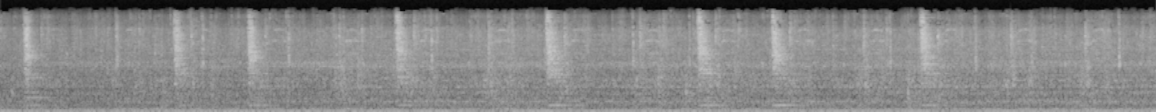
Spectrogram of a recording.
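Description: Large horizontal single-cylinder stationary engine with a heavy spoked flywheel running slowly: a sharp exhaust beat every second or so, not quite evenly spaced, over a steady low hum.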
